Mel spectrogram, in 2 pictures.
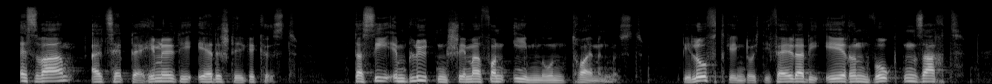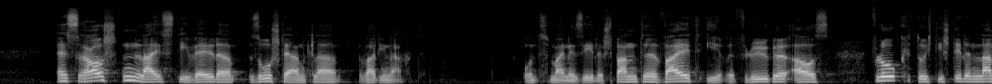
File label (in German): sachlich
